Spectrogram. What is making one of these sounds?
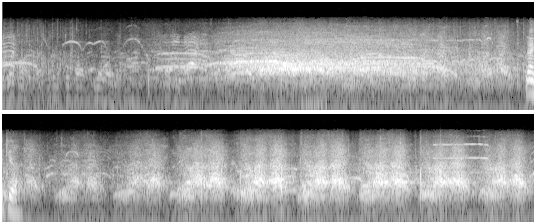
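A large crowd cheers and shouts loudly in a wide open space.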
